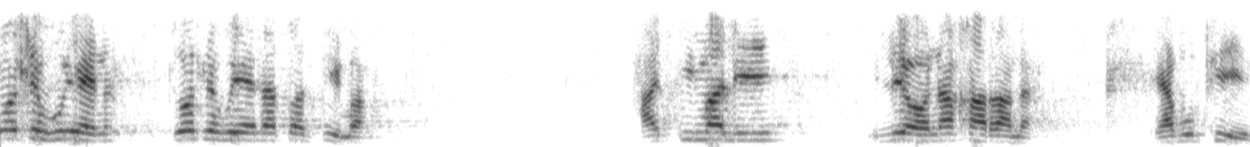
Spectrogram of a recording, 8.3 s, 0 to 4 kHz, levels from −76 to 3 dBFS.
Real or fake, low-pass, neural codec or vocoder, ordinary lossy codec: real; 3.6 kHz; none; none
